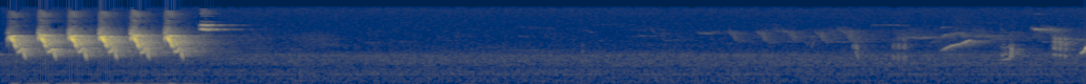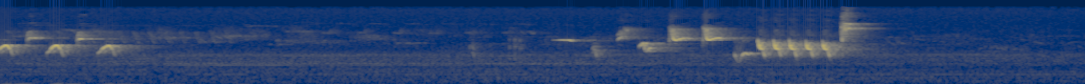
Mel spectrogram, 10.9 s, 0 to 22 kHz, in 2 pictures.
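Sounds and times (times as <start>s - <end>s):
Common nightingale Luscinia megarhynchos song with trill: 0.0s - 1.8s, 2.4s - 10.8s.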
